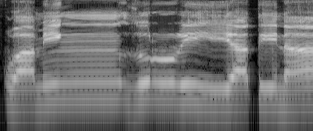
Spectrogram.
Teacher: এই নুনের মধ্যে গুন্নাহ করবেন।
